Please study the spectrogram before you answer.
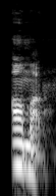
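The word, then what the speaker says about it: قمر: arabic or shammy arabic we do not pronounce the letters for example the word hammer means moon we pronounce it as amar we're talking about a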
